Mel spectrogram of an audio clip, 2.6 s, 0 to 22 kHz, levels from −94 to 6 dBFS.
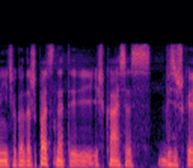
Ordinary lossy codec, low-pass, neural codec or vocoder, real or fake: AAC, 96 kbps; 7.2 kHz; none; real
